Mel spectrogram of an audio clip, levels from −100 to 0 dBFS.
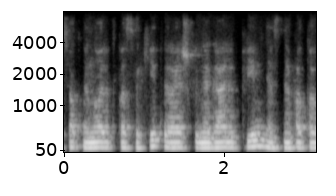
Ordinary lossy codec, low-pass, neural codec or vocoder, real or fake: Opus, 32 kbps; 7.2 kHz; none; real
